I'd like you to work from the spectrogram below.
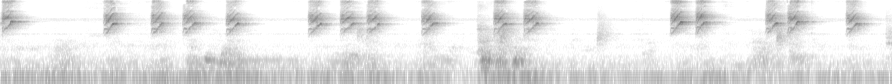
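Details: Caged scarlet minivet calling a female to mate, repeating high, sharp falling chirps in loose groups of two or three with short silent gaps, against a faint low hum.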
